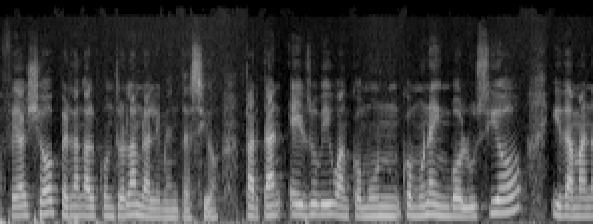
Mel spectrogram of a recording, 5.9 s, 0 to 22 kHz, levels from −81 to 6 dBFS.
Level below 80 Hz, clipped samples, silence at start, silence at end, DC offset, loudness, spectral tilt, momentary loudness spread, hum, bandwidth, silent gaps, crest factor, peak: -40 dBFS; under 0.1%; 0 s; 0 s; under 0.1%; -20 LUFS; -5.5 dB/octave; 4 LU; none; 18.5 kHz; none; 16 dB; -4 dBFS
